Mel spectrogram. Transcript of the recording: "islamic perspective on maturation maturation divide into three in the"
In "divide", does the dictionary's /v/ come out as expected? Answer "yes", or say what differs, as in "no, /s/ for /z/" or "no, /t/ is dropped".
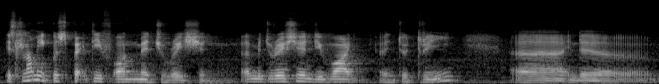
yes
